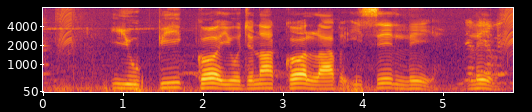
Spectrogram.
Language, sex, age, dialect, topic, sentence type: Bhojpuri, female, 18-24, Western, banking, question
